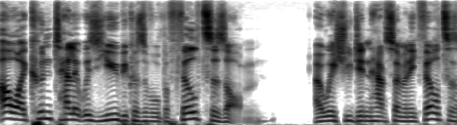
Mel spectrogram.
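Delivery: ordinary talk, nothing marked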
